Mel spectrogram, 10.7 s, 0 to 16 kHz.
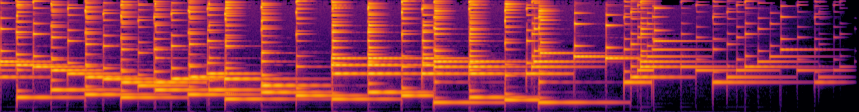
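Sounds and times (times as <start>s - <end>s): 
celeste tone on Roland MKS-70 synthesizer: 0.2s - 8.2s.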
